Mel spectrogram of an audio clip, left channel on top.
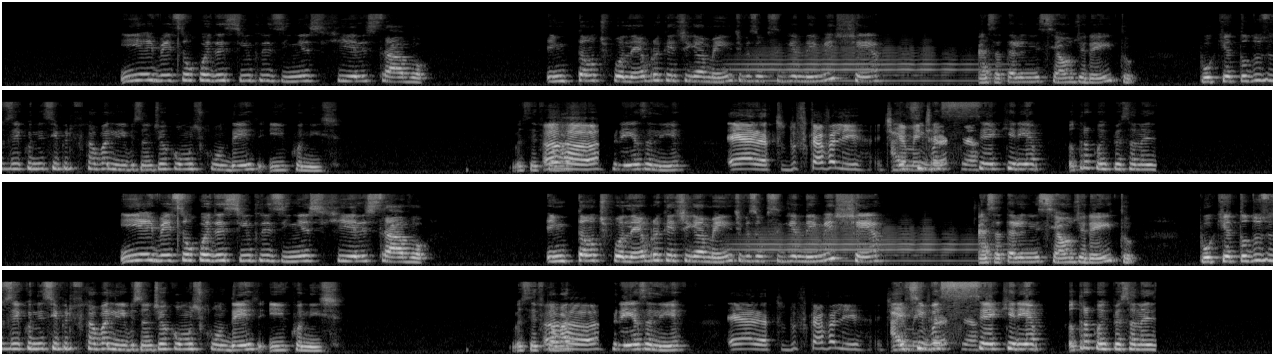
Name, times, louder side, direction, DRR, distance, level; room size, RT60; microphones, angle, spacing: voice 1, 1.2-4.3 5.4-8.9 9.8-11.3 12.0-16.1 17.8-18.4 18.8-19.6 21.6-24.3, right 6 dB, 80° right, 0.4 m, -23 dB
Brass instrument, 6.5-10.5, right 1 dB, 15° right, 2.9 m, -38 dB
voice 2, 18.1-18.7 20.0-22.5, left 4 dB, 70° left, 1.8 m, -24 dB
head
